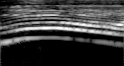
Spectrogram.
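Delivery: high, loud shocked whoa. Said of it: "I was like".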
